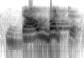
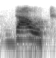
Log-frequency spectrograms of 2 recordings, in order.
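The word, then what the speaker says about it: doubt: डाउबट, डाउबट नहीं, डाउट।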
